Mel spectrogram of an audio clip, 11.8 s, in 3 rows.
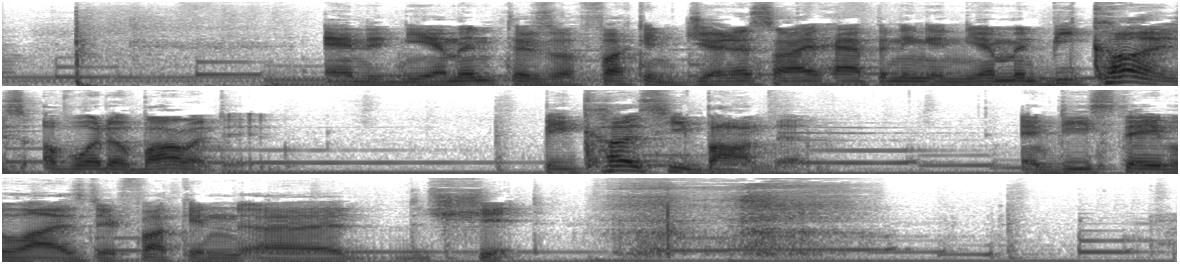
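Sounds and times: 
speech: 0:01.1 - 0:04.9, 0:05.7 - 0:06.7, 0:07.3 - 0:10.5
faint snuffling: 0:09.8 - 0:10.8
sniff through the nose: 0:09.8 - 0:10.9.

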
